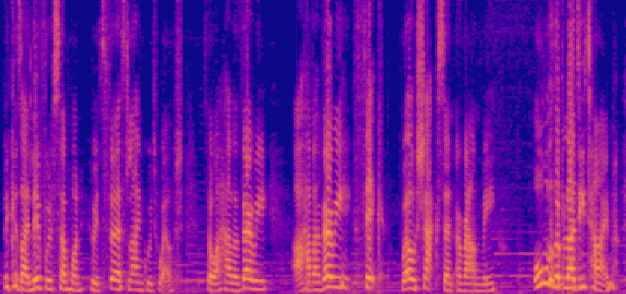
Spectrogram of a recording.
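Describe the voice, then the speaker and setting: A woman's voice: fairly high pitch, normal speed, faint music behind. A young woman from Hampshire with a southern English accent, chatting casually and giggling while she sews on a craft stream. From Hampshire, England. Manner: giggly, rambling, chatty with frequent laughs. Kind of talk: casual live-stream chat while sewing.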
